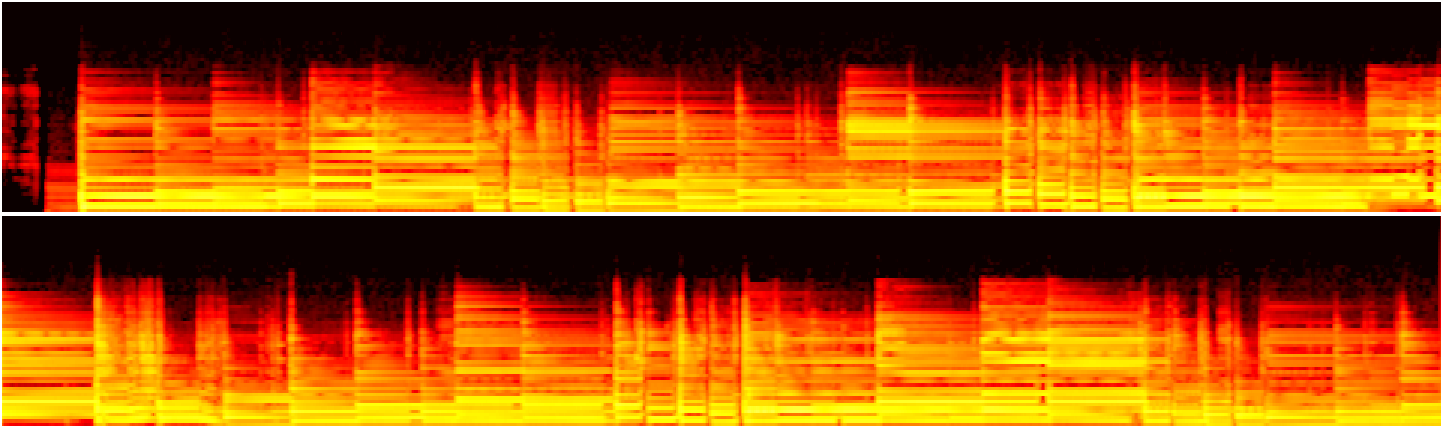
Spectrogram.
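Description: A rock song with a clean, chorus-tinged electric guitar playing melodic chords and runs, steady and fairly loud throughout with no voices.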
